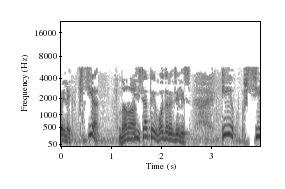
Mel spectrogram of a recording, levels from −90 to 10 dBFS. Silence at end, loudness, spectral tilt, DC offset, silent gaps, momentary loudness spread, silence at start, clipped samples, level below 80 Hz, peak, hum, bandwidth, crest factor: 0 s; -22 LUFS; -4.5 dB/octave; under 0.1%; none; 10 LU; 0 s; under 0.1%; -48 dBFS; -6 dBFS; none; 6 kHz; 16 dB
